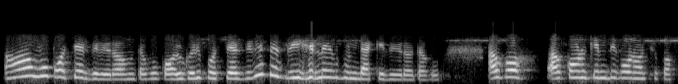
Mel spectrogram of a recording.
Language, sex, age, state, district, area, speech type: Odia, female, 18-30, Odisha, Cuttack, urban, conversation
